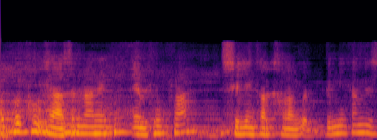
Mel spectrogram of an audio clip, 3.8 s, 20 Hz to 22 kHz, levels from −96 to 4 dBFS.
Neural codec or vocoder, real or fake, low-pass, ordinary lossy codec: codec, 24 kHz, 1 kbps, SNAC; fake; 7.2 kHz; none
